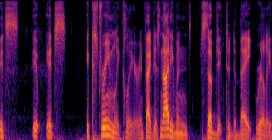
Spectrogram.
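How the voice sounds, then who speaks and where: The man has an unremarkable speaking voice, fairly low in pitch, moving at a fairly quick pace. The recording is very clean with a silent background and a dry, close sound with no echo. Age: 60s. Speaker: attorney and writer. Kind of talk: podcast interview.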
